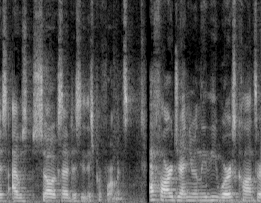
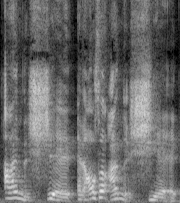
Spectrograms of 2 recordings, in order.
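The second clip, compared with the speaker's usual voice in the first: higher-pitched mimicry of a show-off; mock cockiness; 4 semitones higher, 3 dB louder, slower than usual. Singer bragging on stage, mocking swaggery impression. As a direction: imitate a singer full of himself. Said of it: "he's up there just being like".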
